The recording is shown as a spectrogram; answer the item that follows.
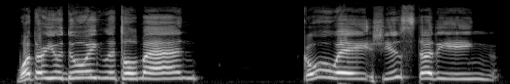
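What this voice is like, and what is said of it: Put-on accent for a character. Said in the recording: “What is this accent you gave her?”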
